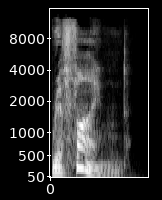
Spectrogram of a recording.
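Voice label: "refined", English, uk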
